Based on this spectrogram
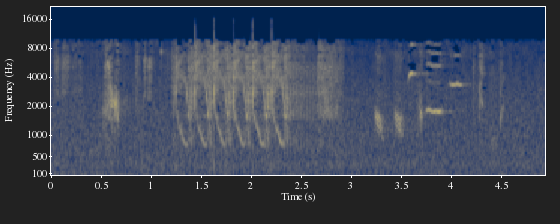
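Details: Lyrebird, an Australian ground-dwelling bird, singing: a sharp note, then a rapid series of about six loud descending sweeps, followed by a few short whistles and thin high tones.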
